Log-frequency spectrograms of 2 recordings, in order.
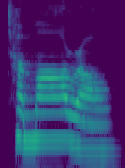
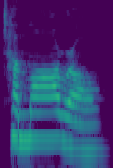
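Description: No difference in how they are said.

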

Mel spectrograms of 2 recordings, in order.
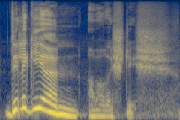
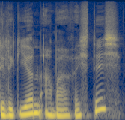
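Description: First: It is said with a regional accent. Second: It is said in standard German.

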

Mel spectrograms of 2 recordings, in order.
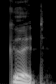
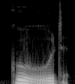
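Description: First: The vowel is a short, punched sound. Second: The vowel is a long oo sound. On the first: The speaker calls it right. "它是你就想肚子有点像被捶" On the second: The speaker calls it wrong. "注意不要念成good"

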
